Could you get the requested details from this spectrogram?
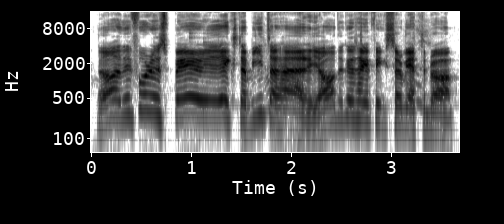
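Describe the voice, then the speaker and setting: A man voicing a friendly, cheerful game villager in a high, drawn-out, sing-song voice. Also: expressive, pushed and bright, full character voice. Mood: cheery.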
